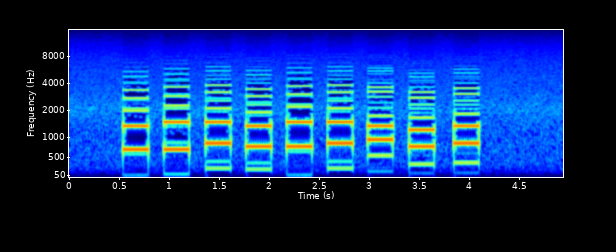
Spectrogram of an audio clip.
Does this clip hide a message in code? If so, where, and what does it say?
Yes: DTMF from 0.5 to 4.1 s, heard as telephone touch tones, dialled by hand, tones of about 260 ms. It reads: 239569048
